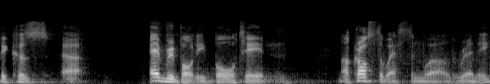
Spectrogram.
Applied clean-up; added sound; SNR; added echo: neural separator model SepFormer DNS4.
